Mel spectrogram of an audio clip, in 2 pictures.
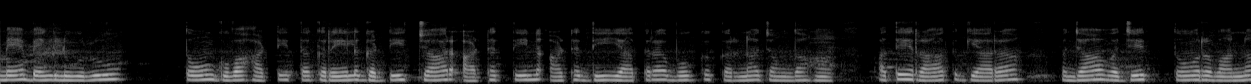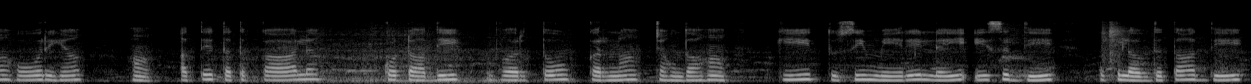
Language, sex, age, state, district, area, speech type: Punjabi, female, 30-45, Punjab, Ludhiana, rural, read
